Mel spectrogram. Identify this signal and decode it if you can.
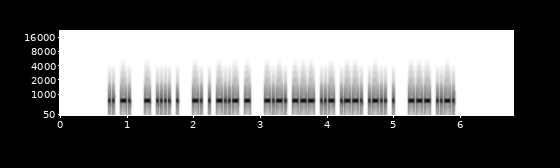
Morse code, heard as a keyed tone, about 40 wpm, 700 Hz. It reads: IN THE NEXT COUPLE OF
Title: Sets of 5 Words Encore2 40wpm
